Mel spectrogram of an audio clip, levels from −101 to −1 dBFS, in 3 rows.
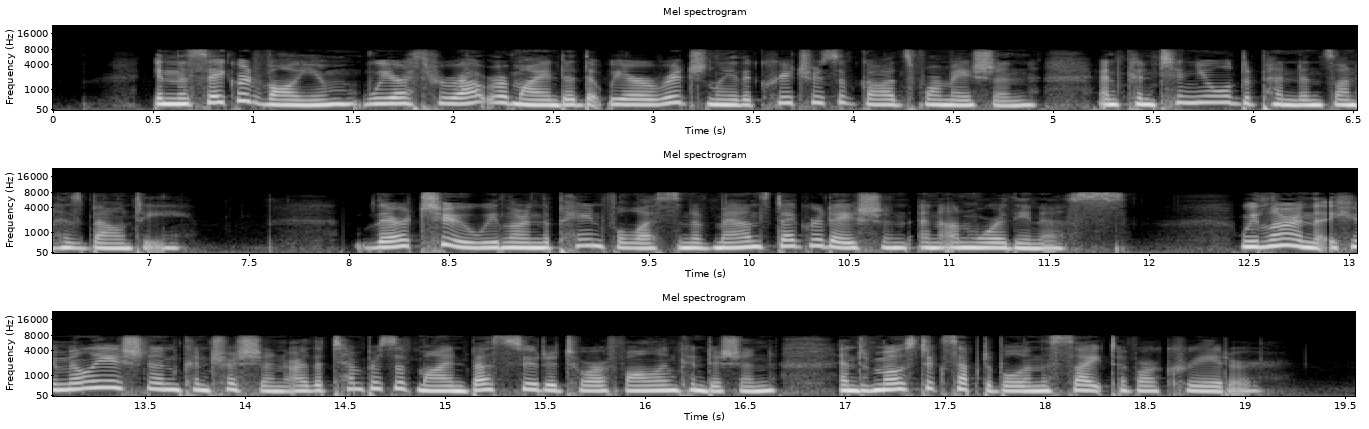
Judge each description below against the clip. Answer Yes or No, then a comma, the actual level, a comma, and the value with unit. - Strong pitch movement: No, average, 3.7 semitones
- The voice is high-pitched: Yes, high, 215 Hz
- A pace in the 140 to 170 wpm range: No, average, 185 wpm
